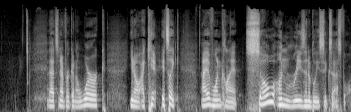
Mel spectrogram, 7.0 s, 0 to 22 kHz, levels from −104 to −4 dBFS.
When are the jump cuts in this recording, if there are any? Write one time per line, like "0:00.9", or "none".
0:00.9
0:03.1
0:04.8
